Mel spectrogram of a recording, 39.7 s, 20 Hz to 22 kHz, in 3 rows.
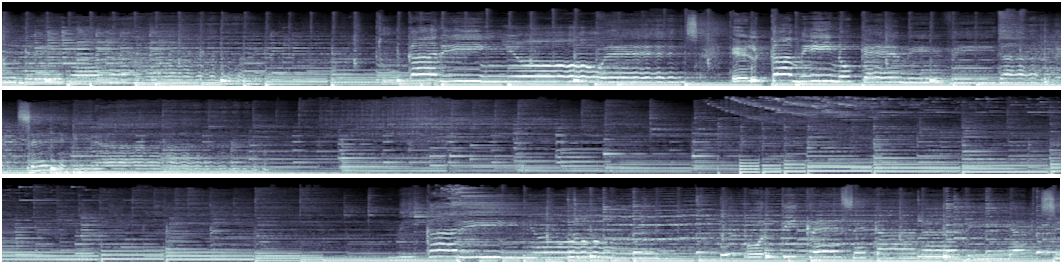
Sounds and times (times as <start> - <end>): Music: 0.0 - 39.7.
